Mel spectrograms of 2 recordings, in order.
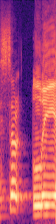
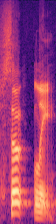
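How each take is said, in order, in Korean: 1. t 소리는 분명하게 발음됩니다. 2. t 소리는 삼켜집니다. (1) "틀린 건 아닌데" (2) "좀 먹는 발음. 이렇게 하는 게 좀 더 일반적이에요"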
